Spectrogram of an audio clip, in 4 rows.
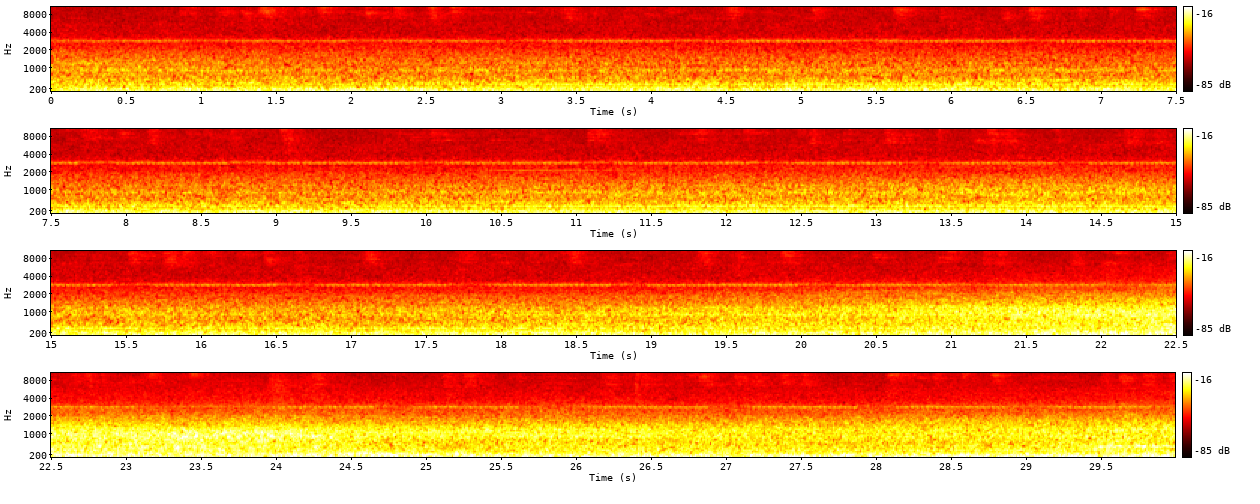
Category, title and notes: Soundscapes > Urban
Nighttime ambience with frequent passing cars in a warm Tbilisi summer setting. Clean mono urban movement with a steady traffic presence. If you’d like to support my work, you can get all my ambience recordings in one pack on a pay-what-you-want basis (starting from just $1). Your support helps me continue creating both free and commercial sound libraries! 🔹 What’s included?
